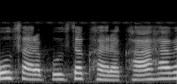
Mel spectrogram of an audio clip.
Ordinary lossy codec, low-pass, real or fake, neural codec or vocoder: none; none; real; none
